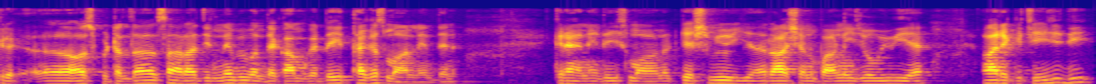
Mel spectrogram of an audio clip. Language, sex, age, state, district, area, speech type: Dogri, male, 30-45, Jammu and Kashmir, Reasi, rural, spontaneous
